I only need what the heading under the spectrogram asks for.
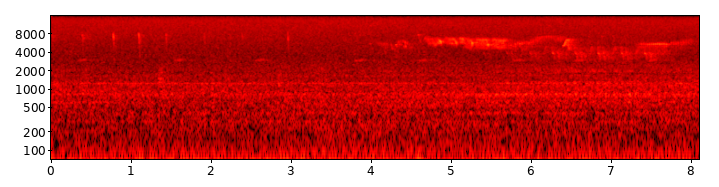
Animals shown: Ovenbird (Seiurus aurocapilla)
Northern Parula (Setophaga americana)

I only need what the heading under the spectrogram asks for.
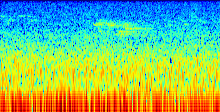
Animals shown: Blue-headed Vireo (Vireo solitarius)

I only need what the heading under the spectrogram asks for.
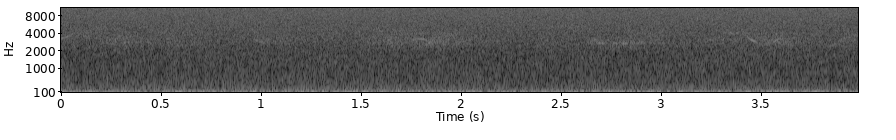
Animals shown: Red-eyed Vireo (Vireo olivaceus)

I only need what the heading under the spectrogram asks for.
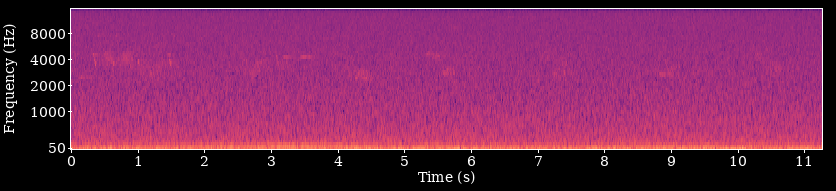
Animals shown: unidentified call
Red-eyed Vireo (Vireo olivaceus)

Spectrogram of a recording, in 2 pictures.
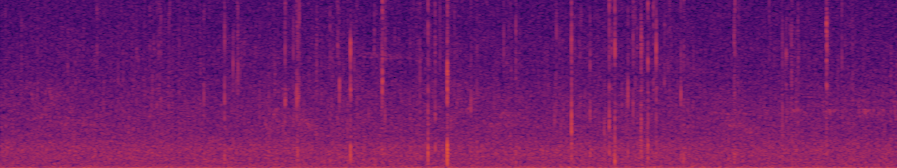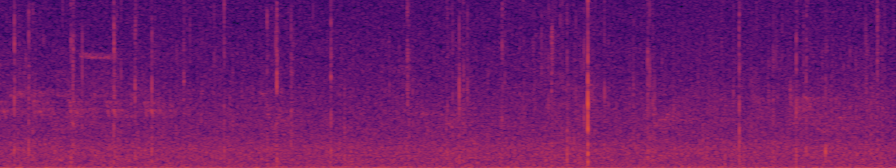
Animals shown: Brown Creeper (Certhia americana)
Ovenbird (Seiurus aurocapilla)

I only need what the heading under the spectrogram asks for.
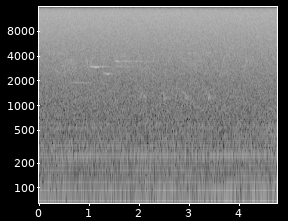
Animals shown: Hermit Thrush (Catharus guttatus)

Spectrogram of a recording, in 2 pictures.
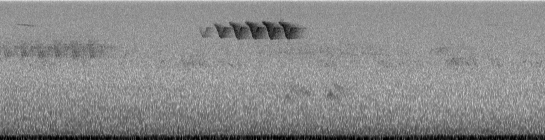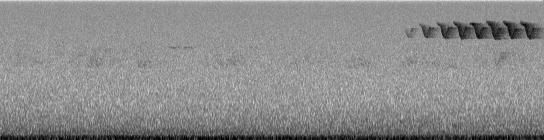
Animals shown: American Crow (Corvus brachyrhynchos)
Black-throated Green Warbler (Setophaga virens)
Ovenbird (Seiurus aurocapilla)
Red-eyed Vireo (Vireo olivaceus)
Black-and-white Warbler (Mniotilta varia)
Hermit Thrush (Catharus guttatus)

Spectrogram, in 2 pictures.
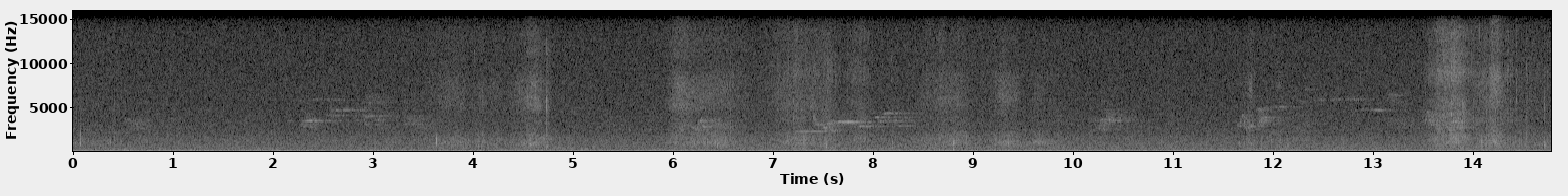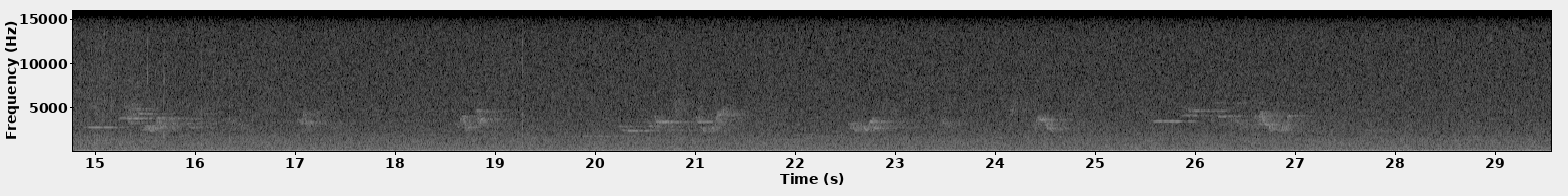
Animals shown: Hermit Thrush (Catharus guttatus)
Black-throated Green Warbler (Setophaga virens)
Red-eyed Vireo (Vireo olivaceus)

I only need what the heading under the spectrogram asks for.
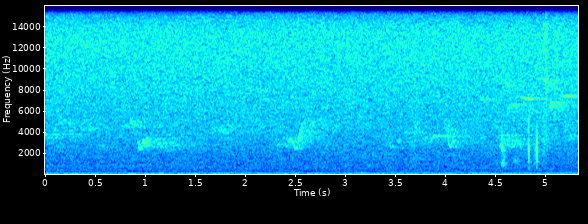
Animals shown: Blackburnian Warbler (Setophaga fusca)
Red-eyed Vireo (Vireo olivaceus)

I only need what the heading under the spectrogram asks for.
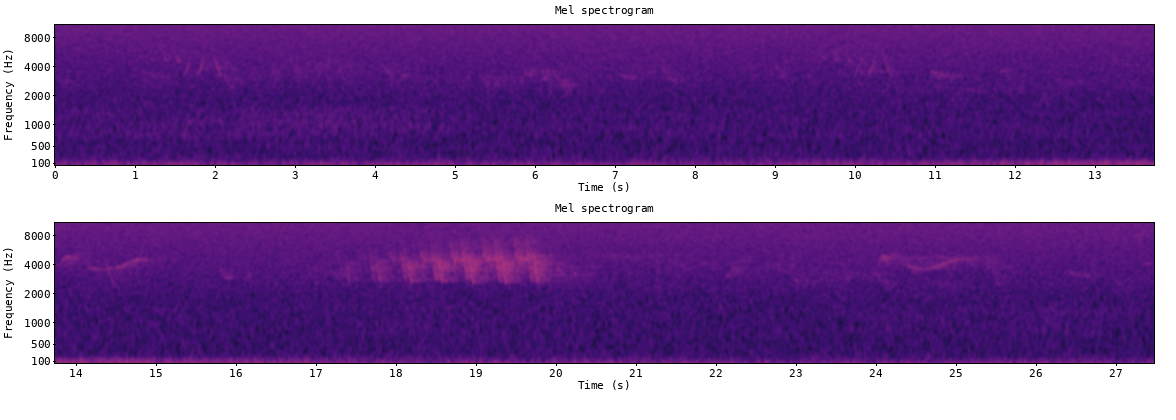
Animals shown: Chestnut-sided Warbler (Setophaga pensylvanica)
Pine Warbler (Setophaga pinus)
Eastern Wood-Pewee (Contopus virens)
Blue-headed Vireo (Vireo solitarius)
Ovenbird (Seiurus aurocapilla)
Scarlet Tanager (Piranga olivacea)

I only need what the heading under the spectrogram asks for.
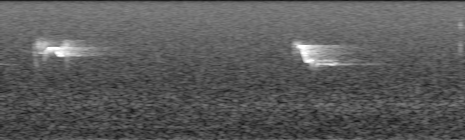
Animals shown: Blue-headed Vireo (Vireo solitarius)

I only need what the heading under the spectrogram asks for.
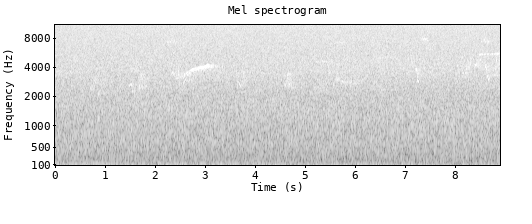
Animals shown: Eastern Wood-Pewee (Contopus virens)
Common Yellowthroat (Geothlypis trichas)
Red-eyed Vireo (Vireo olivaceus)

